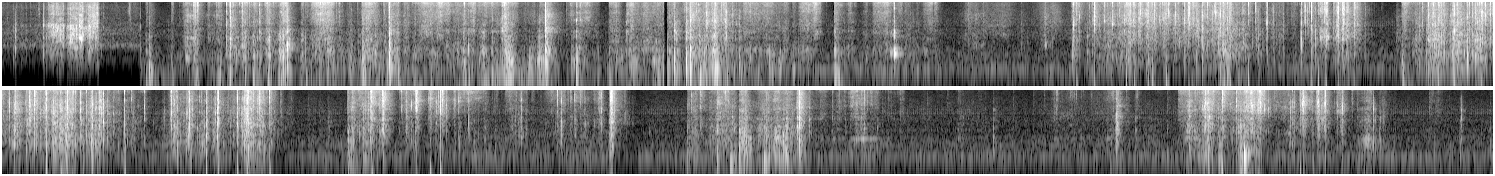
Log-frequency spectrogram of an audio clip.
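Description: A cardboard box being opened and rummaged through, with plastic food packages crinkling as they are lifted out. The rustling and crinkling comes in irregular bursts with short pauses between them.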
